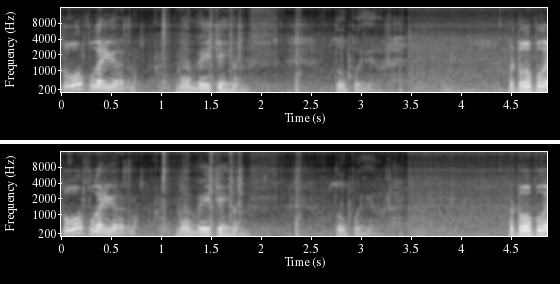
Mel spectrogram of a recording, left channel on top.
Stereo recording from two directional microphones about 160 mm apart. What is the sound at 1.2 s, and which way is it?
Speech, 20° left (ahead or behind).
